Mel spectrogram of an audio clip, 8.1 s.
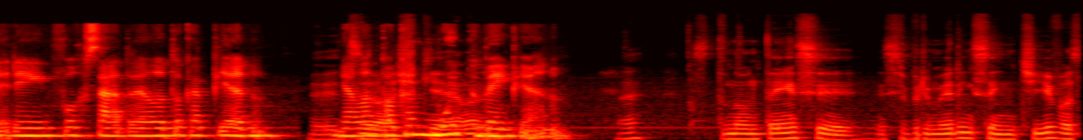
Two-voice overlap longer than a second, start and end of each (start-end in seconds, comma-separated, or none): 2.5-3.7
